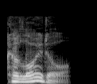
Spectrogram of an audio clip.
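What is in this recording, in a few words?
"colloidal", British English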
